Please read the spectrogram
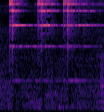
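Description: An altar bell rung three times in quick succession, each ring leaving a clear high ringing tone that fades away. It is rung as the priest drinks from the chalice at communion in the Mass.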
